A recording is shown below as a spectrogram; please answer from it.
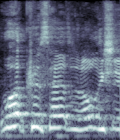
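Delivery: put-on very high, thrilled, excited outburst. Retelling a man's reaction on seeing Chris Hansen: imitating an excited man. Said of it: "the guy's, like, excited".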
